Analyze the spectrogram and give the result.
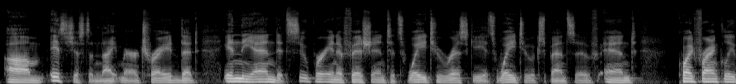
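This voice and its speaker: A man from Canada hosting a trading show, talking casually and emphatically and often asking "right?" and "you know". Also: fairly low pitch. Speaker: trading show host answering viewer questions. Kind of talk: casual unscripted explainer.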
